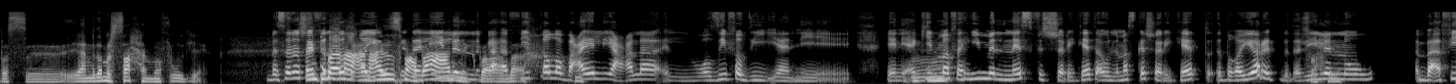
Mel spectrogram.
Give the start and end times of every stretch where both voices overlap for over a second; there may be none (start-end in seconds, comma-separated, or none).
3.1-5.3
